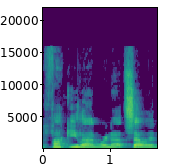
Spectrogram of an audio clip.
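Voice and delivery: mock shouting. Recounting a crypto stage event, acting out someone yelling on stage, retelling a yell. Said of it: "starts yelling".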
